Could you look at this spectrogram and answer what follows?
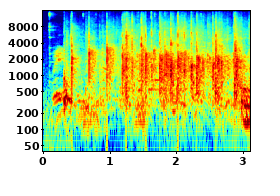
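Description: An audience at a comedy open mic night in a small venue breaks into close, lively applause, with dense clapping bursts and voices mixed in.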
